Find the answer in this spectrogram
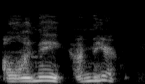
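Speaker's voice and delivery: put-on eager child voice. Retelling wanting to perform in class: imitating an eager kid volunteering. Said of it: "I was always the one that wanted to perform".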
